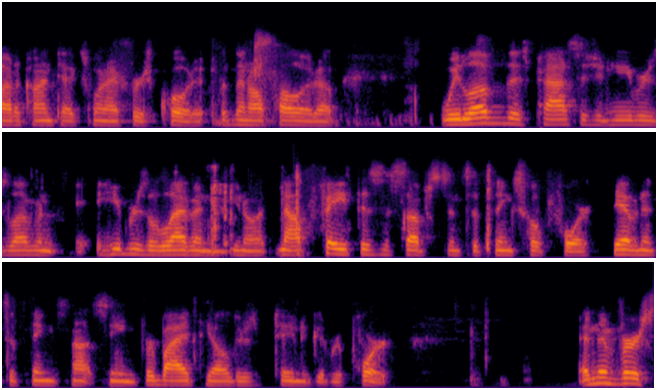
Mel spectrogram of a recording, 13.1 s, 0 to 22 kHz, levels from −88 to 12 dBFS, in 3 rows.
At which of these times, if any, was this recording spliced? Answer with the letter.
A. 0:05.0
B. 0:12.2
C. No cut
C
